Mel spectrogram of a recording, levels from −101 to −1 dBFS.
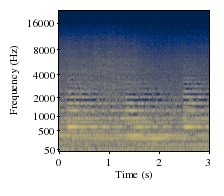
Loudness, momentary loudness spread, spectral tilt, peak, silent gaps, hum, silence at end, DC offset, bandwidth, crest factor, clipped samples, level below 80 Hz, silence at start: -26 LUFS; 6 LU; -6 dB/octave; -12 dBFS; none; none; 0 s; under 0.1%; 10.5 kHz; 14 dB; under 0.1%; -40 dBFS; 0 s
